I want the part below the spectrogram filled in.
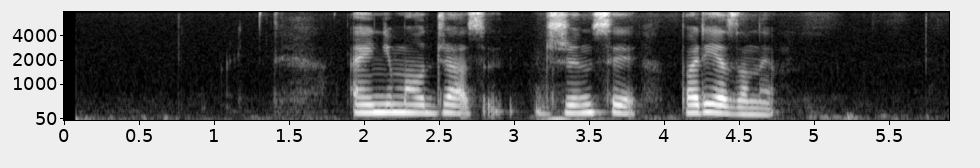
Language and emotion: Russian, neutral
